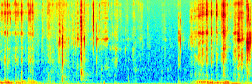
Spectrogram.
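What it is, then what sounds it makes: Dry soap bar being scraped. A utility knife blade scrapes a solid, hand-sized block of dry amber-brown soap. Dense, crunchy scraping and tearing bursts come at the start, a few sharp bright clicks follow, and after a quiet stretch in the middle the scraping returns more heavily, with a low rumble beneath the crisp high shaving sounds.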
